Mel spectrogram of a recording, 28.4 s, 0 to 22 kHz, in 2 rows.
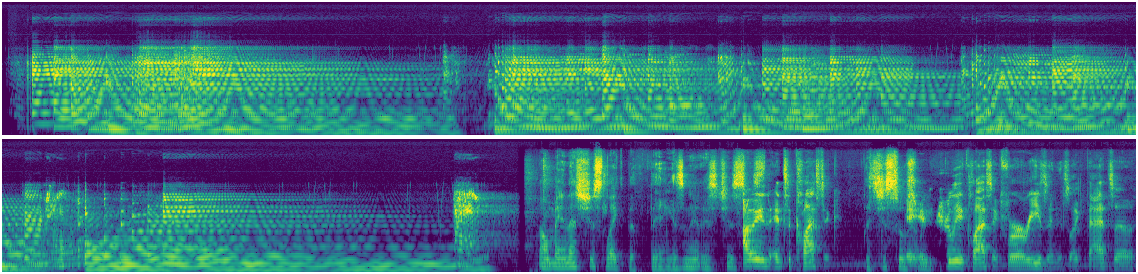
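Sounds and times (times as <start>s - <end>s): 
speech: 0.7s - 1.4s, 21.3s - 28.3s
flanger pedal effect swirling over sustained guitar chords: 0.9s - 20.6s.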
